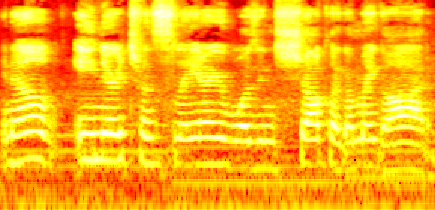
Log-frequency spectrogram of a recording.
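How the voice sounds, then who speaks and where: An eighteen-year-old Ukrainian woman with a Ukrainian accent, answering interview questions in a talkative, animated way, often restarting her sentences. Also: medium pitch, unhurried, slight background noise. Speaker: interviewee, English teacher.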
